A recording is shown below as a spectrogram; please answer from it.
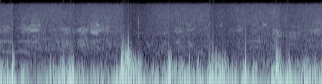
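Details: Greater flamingo displaying: low, gruff goose-like honks and grunts in a dense, overlapping chorus of many birds, short bursts tumbling over one another with no clear rhythm.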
